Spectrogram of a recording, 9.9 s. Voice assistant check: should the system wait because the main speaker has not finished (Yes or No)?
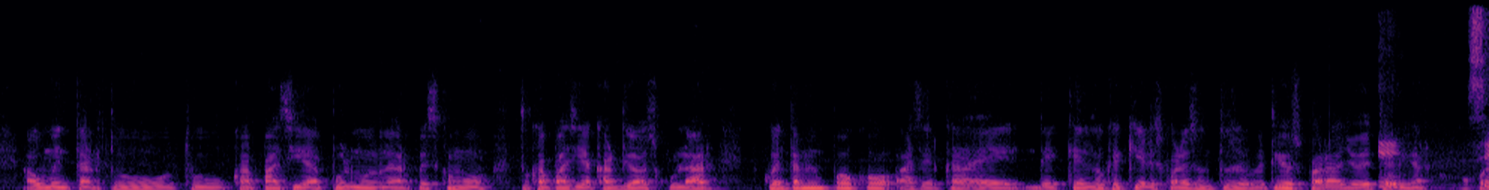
No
